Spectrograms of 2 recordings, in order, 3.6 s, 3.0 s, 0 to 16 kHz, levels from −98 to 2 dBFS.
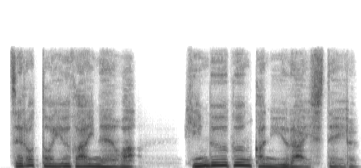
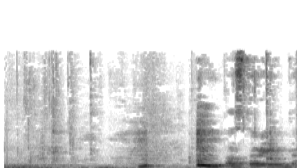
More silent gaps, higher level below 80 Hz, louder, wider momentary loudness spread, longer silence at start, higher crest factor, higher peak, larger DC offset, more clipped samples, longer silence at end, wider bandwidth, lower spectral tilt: neither; second, -84 dBFS vs -46 dBFS; second, -22 LUFS vs -19 LUFS; second, 11 LU vs 25 LU; about the same, 0.1 s vs 0.05 s; second, 14 dB vs 20 dB; second, -10 dBFS vs -2 dBFS; neither; neither; about the same, 0.05 s vs 0 s; about the same, 11.5 kHz vs 11.5 kHz; about the same, -5.5 dB/octave vs -4.5 dB/octave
